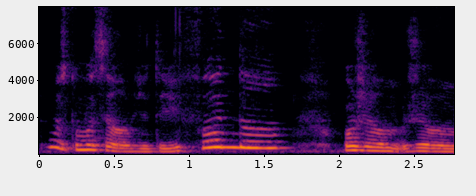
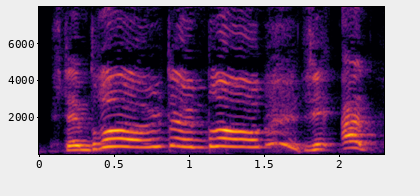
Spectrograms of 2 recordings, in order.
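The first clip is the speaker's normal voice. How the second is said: high, loud and slow, with a cry; high slow gushing fan cry; 13 semitones higher, 9 dB louder, slower than usual. Real, not acted. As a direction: gush over him like a devoted fan. Gushing at youtuber.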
